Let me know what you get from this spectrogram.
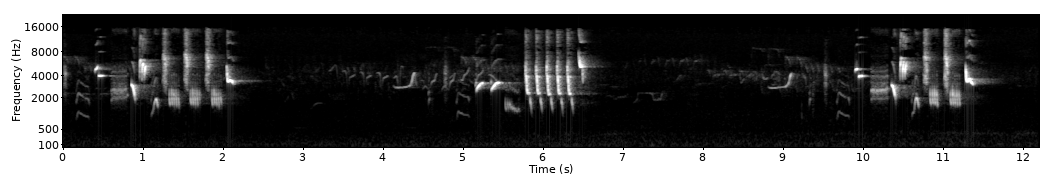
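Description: A small songbird singing: a short phrase of chirps and rapid high notes, given three times about five seconds apart.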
